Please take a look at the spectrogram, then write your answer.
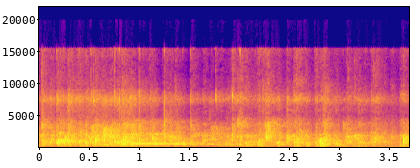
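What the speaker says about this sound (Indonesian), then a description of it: "Kita beri aplaus dulu." A classroom group in a school gives applause, a steady wash of clapping hands lasting several seconds, fairly loud and close, with faint chatter underneath.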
